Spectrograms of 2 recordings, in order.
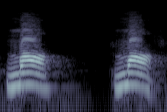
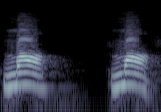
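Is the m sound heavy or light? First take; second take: heavy; heavy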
